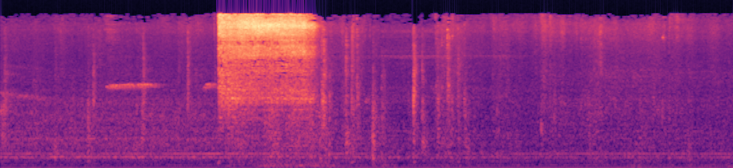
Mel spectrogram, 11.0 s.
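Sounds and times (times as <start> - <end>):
electric train humming: 0.0 - 11.0
compressed air hiss: 3.3 - 4.8.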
